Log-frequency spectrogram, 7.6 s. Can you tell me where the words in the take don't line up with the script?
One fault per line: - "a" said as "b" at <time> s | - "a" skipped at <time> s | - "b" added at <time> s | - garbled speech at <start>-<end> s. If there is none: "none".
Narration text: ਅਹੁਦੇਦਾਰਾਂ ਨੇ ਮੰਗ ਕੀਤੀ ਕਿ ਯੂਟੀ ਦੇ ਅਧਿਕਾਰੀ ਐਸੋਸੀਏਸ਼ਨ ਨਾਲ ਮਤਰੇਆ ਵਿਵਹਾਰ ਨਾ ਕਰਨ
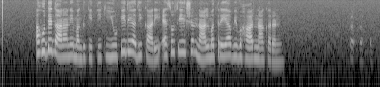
none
